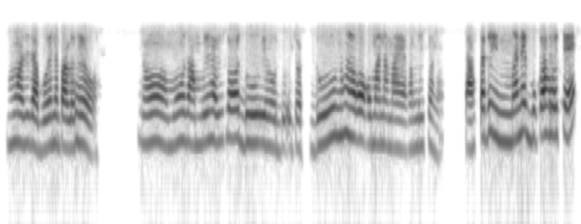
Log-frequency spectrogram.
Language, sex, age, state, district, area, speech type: Assamese, female, 18-30, Assam, Lakhimpur, rural, conversation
